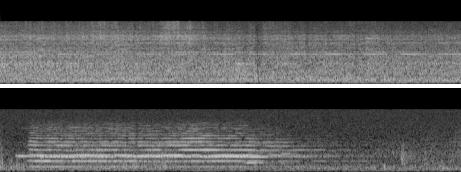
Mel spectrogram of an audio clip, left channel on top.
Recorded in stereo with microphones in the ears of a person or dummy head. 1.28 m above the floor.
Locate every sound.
Only background noise.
